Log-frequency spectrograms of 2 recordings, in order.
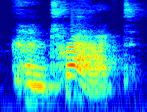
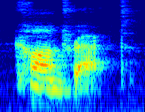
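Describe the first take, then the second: First: Teacher showing contract as a verb meaning to become smaller, said con-TRACT; verb stress. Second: Teacher demonstrating Contract as a noun, stressed CON-tract. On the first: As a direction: contract with the stress on the second syllable, con-TRACT, first vowel reduced. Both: Shown as a demonstration. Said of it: "If you say the word contract".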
